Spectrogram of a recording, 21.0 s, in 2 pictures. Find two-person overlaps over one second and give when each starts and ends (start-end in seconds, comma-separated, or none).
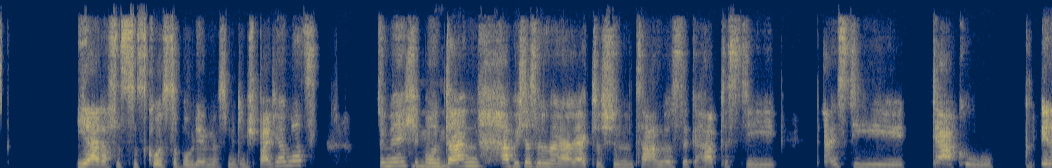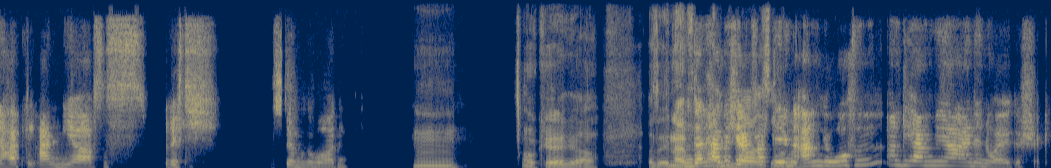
17.3-18.6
